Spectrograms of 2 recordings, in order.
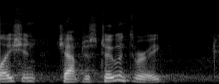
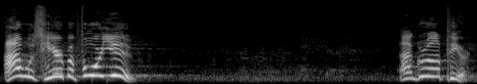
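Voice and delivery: high, loud indignant claim; 14 semitones higher, 8 dB louder than usual. Retold or imitated. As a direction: insist you were here first. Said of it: "And then she added".

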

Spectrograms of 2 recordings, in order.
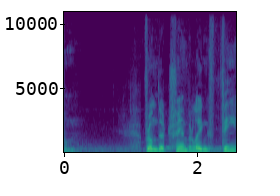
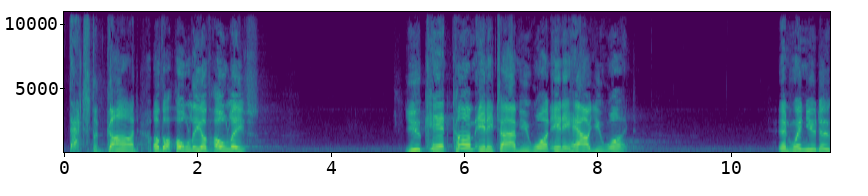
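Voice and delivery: loud, raised preacher's voice with weighty pauses; full-force preaching; 6 semitones higher, 13 dB louder than usual. Real, not acted. Preacher warning his church about approaching a holy God, full-force preaching. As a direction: thunder it out to the congregation.

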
